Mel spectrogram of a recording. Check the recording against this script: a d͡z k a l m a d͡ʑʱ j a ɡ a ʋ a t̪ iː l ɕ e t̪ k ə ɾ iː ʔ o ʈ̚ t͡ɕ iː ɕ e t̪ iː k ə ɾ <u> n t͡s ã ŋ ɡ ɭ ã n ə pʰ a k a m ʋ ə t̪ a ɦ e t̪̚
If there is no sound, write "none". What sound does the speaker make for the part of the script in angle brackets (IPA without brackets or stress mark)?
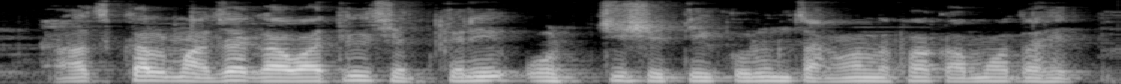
uː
